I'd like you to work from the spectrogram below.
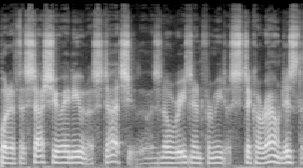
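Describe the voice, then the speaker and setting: Using a put-on character voice, a man speaks at a moderate pace and medium pitch with a raspy sound. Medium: virtual streamer. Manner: cheeky.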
